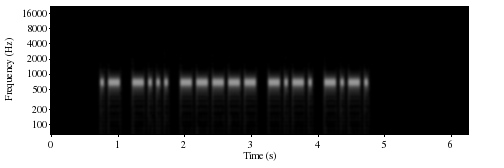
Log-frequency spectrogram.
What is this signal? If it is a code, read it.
Morse code, heard as a keyed tone, about 20 wpm, 700 Hz. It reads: AB0CC
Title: USA Call Signs - 5 Characters - Repeated 2x - 20wpm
